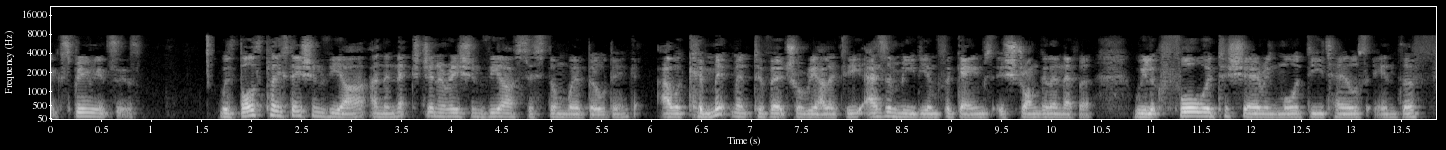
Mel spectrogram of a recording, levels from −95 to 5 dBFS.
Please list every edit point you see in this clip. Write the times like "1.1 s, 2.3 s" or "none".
1.6 s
